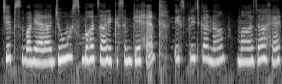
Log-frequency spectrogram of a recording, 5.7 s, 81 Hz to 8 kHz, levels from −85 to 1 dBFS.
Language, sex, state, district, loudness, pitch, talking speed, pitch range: Hindi, female, Uttar Pradesh, Lalitpur, -16 LUFS, 305 Hz, 150 wpm, 285-330 Hz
